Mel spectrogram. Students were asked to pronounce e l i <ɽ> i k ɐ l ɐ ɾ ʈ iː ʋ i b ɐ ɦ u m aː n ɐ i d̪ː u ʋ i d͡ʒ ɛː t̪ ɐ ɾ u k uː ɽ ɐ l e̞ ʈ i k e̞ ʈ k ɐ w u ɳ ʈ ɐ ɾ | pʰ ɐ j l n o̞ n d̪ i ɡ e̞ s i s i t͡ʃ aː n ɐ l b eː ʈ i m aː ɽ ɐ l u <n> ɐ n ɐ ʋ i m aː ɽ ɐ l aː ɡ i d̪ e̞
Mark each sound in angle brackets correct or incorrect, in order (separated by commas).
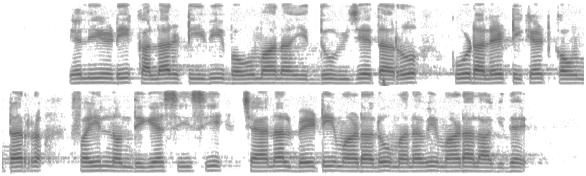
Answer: correct, incorrect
